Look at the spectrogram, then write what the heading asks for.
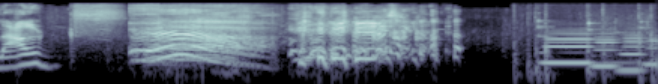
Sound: giggle

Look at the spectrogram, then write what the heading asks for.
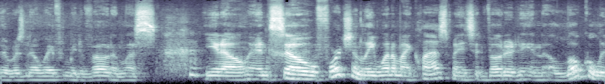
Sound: MC laughs

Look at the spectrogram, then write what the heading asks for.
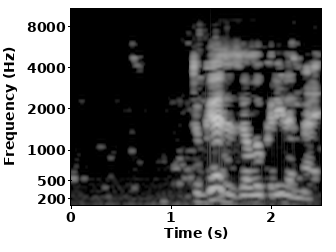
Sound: birds chirping

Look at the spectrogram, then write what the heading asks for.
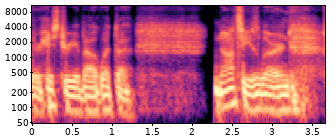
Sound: inhales

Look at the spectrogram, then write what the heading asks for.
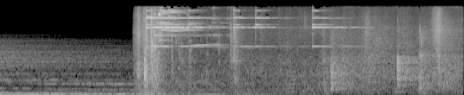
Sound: door jingles

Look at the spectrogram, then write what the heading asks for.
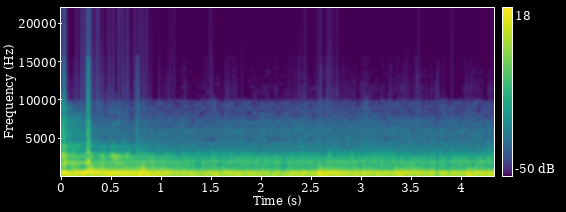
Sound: footsteps

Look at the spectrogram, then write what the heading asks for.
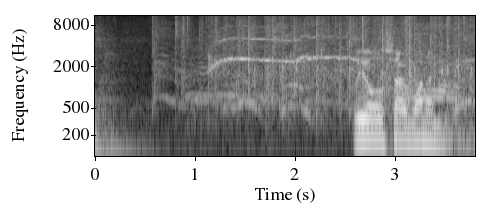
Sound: audience clapping and cheering

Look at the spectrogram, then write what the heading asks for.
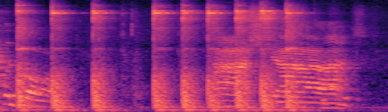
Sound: sound - hit with a hammer

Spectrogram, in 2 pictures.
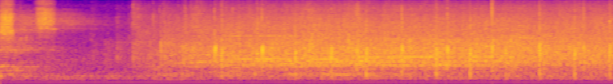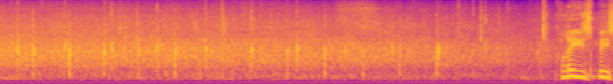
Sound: applause

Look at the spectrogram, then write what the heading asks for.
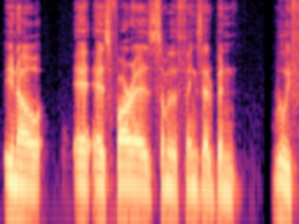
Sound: none

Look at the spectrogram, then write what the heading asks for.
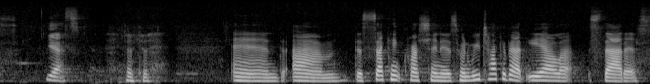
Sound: laughs

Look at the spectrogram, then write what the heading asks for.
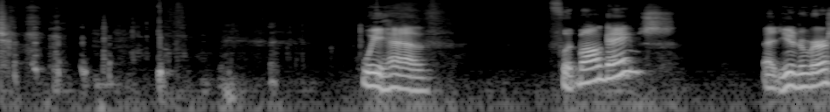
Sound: laughter

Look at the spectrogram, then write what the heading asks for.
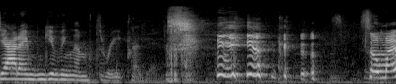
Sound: laughing

